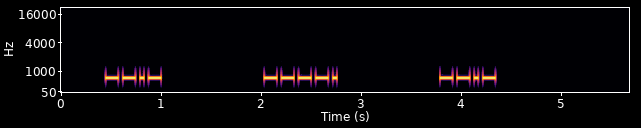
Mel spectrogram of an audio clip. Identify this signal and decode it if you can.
Morse code, heard as a keyed tone, about 28 wpm, spaced as for 8 wpm, 700 Hz. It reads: Q9Q
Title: USA Call Signs - 4 Characters - 8x Character Spacing - 28wpm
